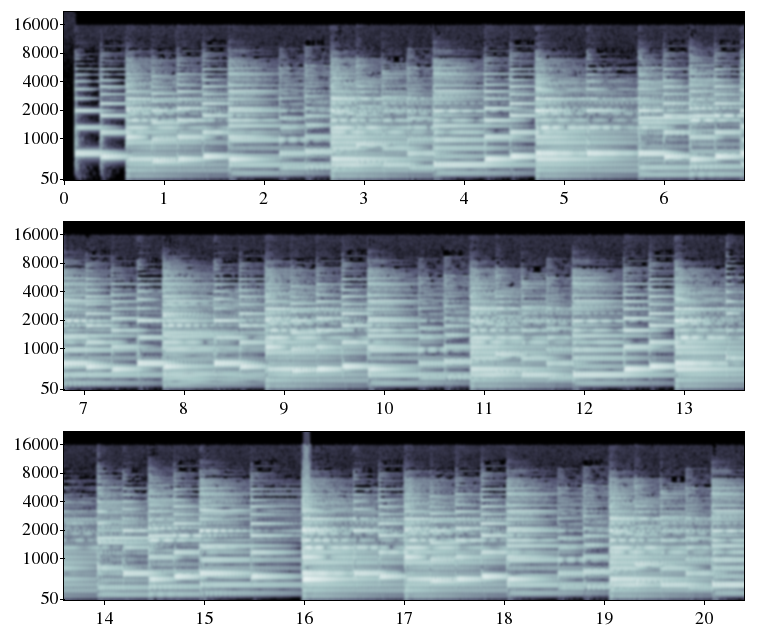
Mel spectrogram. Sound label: Turkey in C melody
